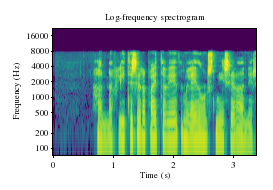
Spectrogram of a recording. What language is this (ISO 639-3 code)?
isl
